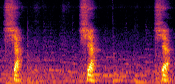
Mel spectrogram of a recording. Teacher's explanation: dihasilkan oleh bagian tengah lidah sebagai artikulator dan langit-langit keras sebagai titik artikulasi proses artikulasinya ialah reaktif dihasilkan dengan cara menggesekkan udara yang keluar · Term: lamino palata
